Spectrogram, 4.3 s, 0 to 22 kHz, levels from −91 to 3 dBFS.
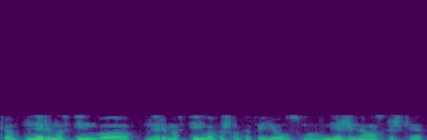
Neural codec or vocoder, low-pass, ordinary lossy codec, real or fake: none; 7.2 kHz; AAC, 16 kbps; real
